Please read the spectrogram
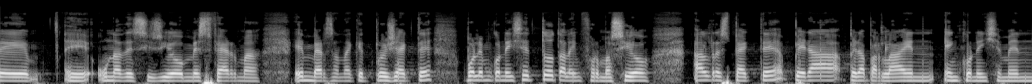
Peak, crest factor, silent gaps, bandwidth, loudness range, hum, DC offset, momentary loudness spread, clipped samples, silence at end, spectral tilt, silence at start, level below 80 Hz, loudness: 0 dBFS; 12 dB; none; 12.5 kHz; 1 LU; none; under 0.1%; 7 LU; under 0.1%; 0 s; -5 dB/octave; 0 s; -24 dBFS; -13 LUFS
